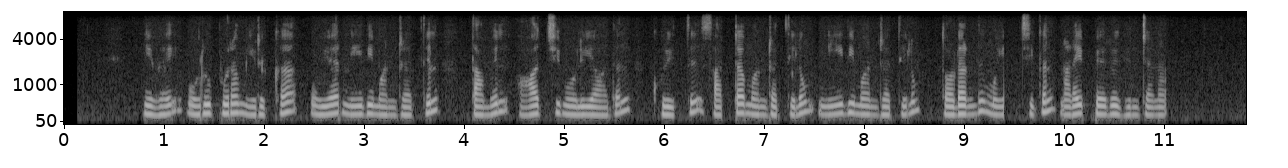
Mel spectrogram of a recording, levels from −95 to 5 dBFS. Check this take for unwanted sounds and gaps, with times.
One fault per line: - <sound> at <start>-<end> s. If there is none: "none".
- dropout at 9.4-9.5 s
